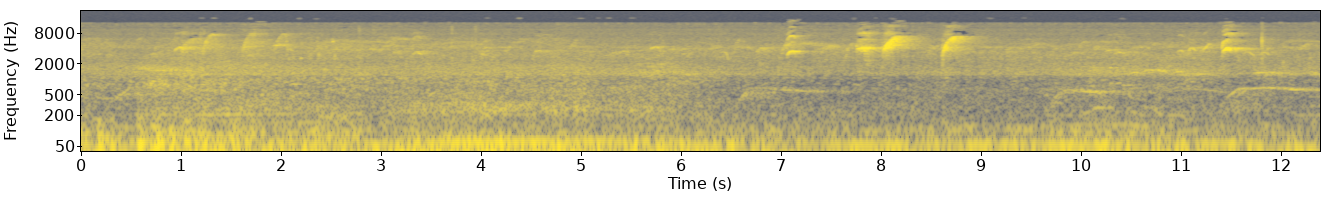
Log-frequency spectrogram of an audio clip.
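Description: Outdoor birds calling: a quick run of short, high, downward-sweeping chirps about halfway through and another near the end, with fainter wavering calls, over a low steady rumble.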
